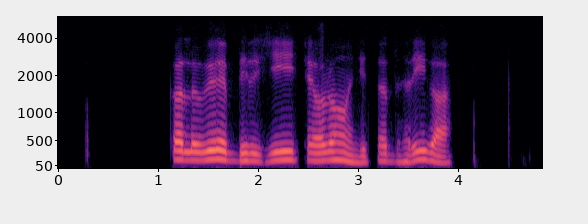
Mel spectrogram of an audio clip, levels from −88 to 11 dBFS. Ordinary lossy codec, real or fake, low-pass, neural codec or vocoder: Opus, 32 kbps; fake; 5.4 kHz; codec, 16 kHz, 0.8 kbps, ZipCodec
